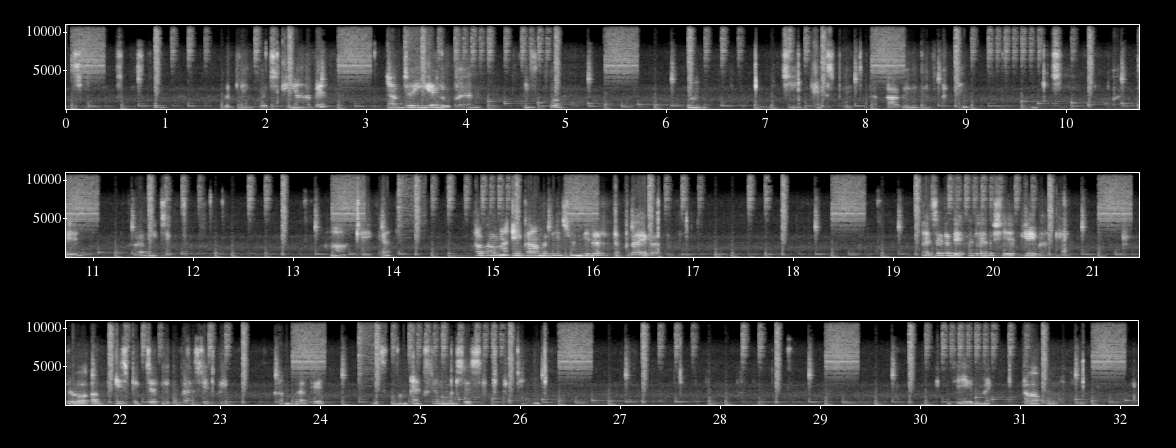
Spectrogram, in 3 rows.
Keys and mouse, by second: 3.0 click, 3.2-6.2 drag, 6.6 g, 9.7 g, 12.7 Tab, 13.8 KP_7, 14.9 Tab, 15.5 Tab, 16.8 ctrl+a, 18.7 Tab, 19.0 Tab, 21.3 click, 24.6 click, 25.3 alt+z, 26.3 alt+z, 28.3 alt+z, 30.8-32.1 typing.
